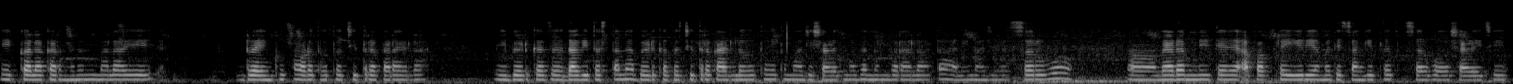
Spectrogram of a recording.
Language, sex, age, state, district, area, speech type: Marathi, female, 45-60, Maharashtra, Washim, rural, spontaneous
